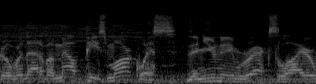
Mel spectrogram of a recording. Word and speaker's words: Marquis: they fooled even the Marquis what if a judge killed the that's not how you pronounce that it's the Marque that would explain everything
